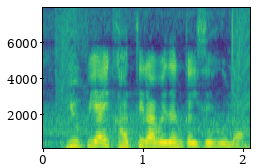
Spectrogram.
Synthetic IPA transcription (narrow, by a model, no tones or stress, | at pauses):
jupiaikʰat̪iːɾaʋed̪ənkəjseɦola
